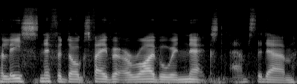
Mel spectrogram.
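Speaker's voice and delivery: ordinary talk, nothing marked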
